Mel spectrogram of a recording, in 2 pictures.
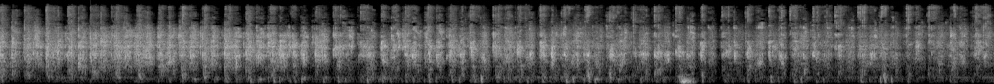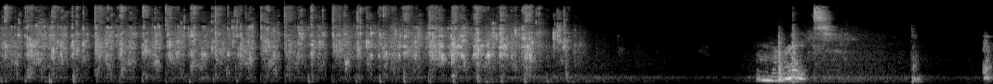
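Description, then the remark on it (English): A cocktail shaker holding ice and an egg-white cocktail is rattled hard and steadily for about fifteen seconds to chill and dilute the drink, a loud, dense, rapid clatter, then it stops and a few quieter clinks and knocks follow. “And again, we'll just do a strong shake for another 30 seconds or so.”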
